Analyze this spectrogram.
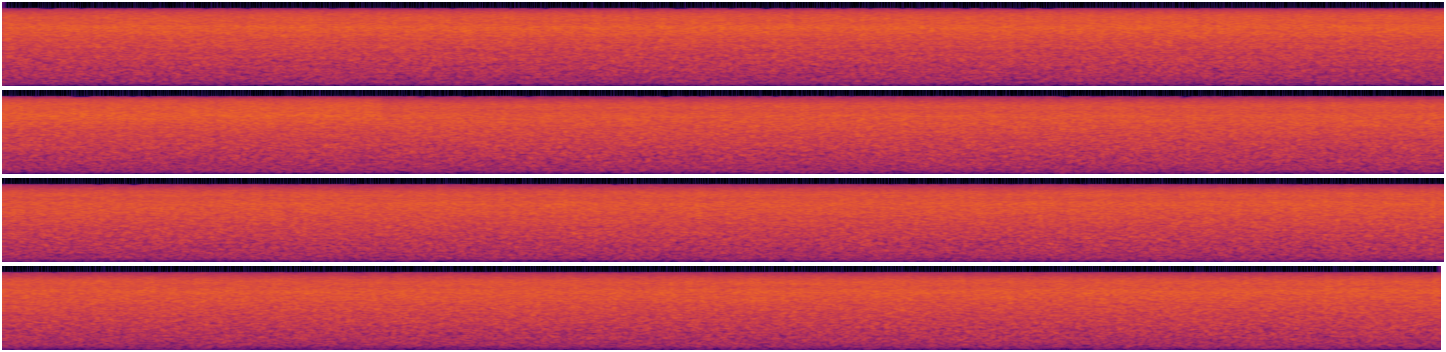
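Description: Waterfall cascading down a steep rock face: a steady, loud rush of falling water.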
